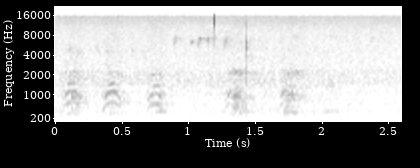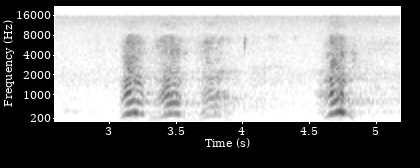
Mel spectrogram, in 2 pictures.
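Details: Illyrian Shepherd and Presa Canario mix dogs: a few soft, distant barks at first, then three loud, close barks with falling pitch and one more after a pause.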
